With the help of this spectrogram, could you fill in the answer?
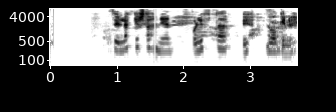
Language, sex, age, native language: Icelandic, female, 12, Icelandic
